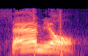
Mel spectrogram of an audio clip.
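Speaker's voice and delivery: loud, high call of a name. Retold or imitated. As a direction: call to someone asleep in another room. God's voice calls the sleeping boy.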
